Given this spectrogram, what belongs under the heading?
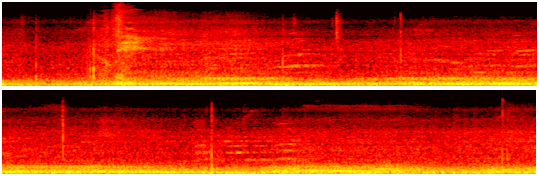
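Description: A customer's vehicle engine idles steadily in a workshop after being scanned, a low continuous rumble with faint clicks over it, fairly close and alone.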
